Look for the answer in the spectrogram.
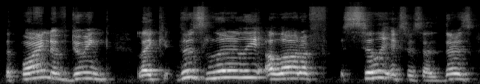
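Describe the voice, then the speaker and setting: Encouraging woman voice coach, bit high. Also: animated, darkish tone, soft background music. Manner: instructive, encouraging, halting restarts. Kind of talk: coaching a singing lesson.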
